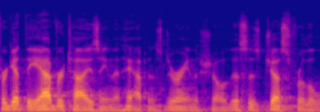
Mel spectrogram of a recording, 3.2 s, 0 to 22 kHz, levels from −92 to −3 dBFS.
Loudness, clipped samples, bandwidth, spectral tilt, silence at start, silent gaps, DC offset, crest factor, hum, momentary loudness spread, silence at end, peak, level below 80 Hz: -30 LUFS; under 0.1%; 13 kHz; -7 dB/octave; 0 s; none; under 0.1%; 20 dB; none; 13 LU; 0 s; -10 dBFS; -50 dBFS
